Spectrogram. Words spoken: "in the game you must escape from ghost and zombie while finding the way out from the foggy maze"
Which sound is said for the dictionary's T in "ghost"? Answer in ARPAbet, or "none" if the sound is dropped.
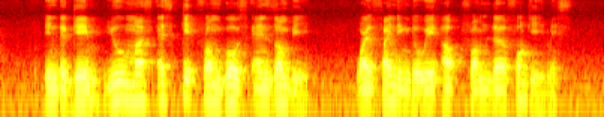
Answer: none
